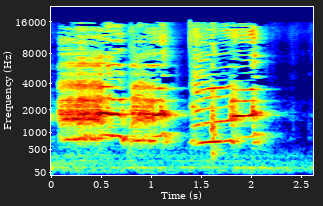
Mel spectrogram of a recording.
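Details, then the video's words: Bangkok rooster crowing after drinking, the crow likened to laughter: a long harsh drawn-out crow in two segments, hoarse and strained, then fading, over low background hum. "ayam babon bangkok ketawa berkokok"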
